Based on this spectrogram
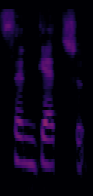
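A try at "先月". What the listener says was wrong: Sengetsu, good.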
